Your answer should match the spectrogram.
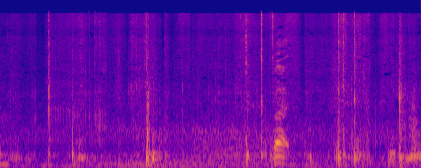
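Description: A cardboard box being handled and its lid flipped open, with a few short sharp clicks and taps of cardboard about a second apart.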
